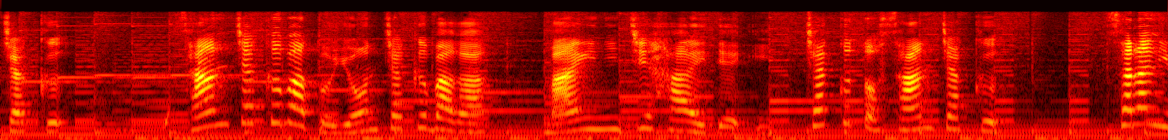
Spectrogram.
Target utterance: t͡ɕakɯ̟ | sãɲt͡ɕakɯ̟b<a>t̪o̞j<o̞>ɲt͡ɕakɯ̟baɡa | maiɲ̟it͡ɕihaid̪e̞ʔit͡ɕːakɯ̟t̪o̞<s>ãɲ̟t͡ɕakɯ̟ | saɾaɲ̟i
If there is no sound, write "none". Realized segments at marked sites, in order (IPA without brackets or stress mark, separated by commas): a, õ̞, s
